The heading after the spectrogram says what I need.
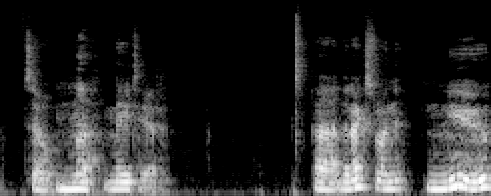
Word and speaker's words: nu: The next one, nu, makes the N sound. I know this looks like a V, but it's actually an N.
